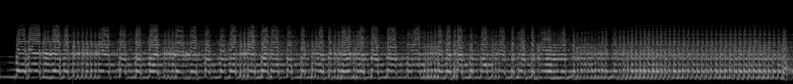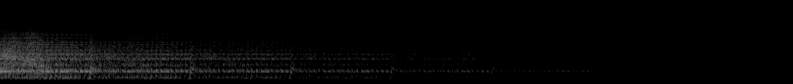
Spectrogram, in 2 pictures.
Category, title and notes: Speech > Other
mimicking the sound of a dirtbike HELL SCREAM YELL
agony, pain, scream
